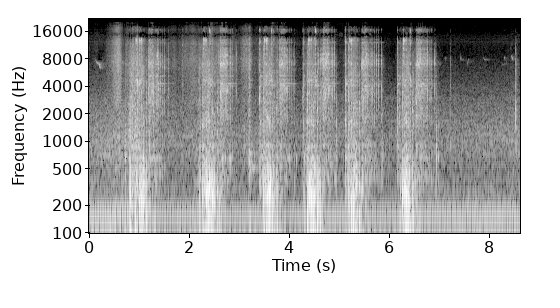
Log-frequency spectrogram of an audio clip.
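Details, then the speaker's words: Free chainsaw being revived, fresh fuel added, switch on, choke on, primer untested: six pull-cord rasps about a second apart, each dying at once without catching. Cranks but won't start. "sounds like it was trying there for a second nope doesn't want to start so now we got to figure out what's going on"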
